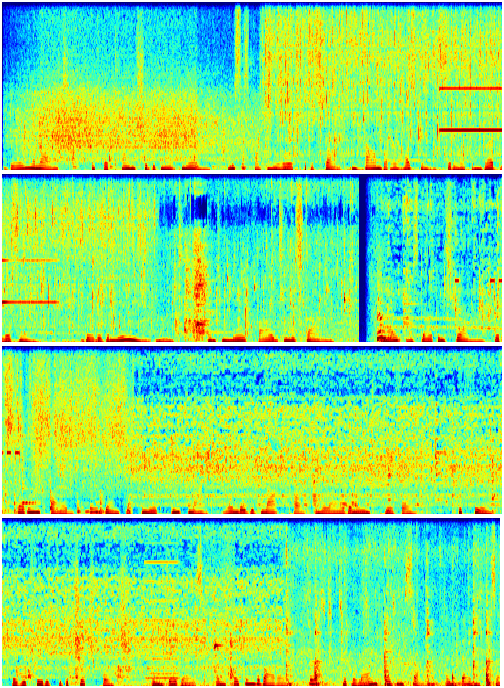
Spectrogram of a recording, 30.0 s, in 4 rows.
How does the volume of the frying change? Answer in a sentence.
The volume of the frying stays about the same.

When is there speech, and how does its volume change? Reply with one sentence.
The speech can be heard from 0.0 to 8.1 s, at a steady volume; and from 8.7 to 29.9 s, at a steady volume.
